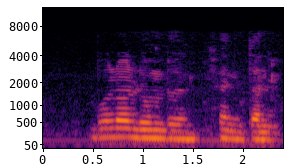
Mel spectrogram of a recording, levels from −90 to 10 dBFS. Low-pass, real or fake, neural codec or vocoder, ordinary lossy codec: 7.2 kHz; real; none; Opus, 64 kbps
